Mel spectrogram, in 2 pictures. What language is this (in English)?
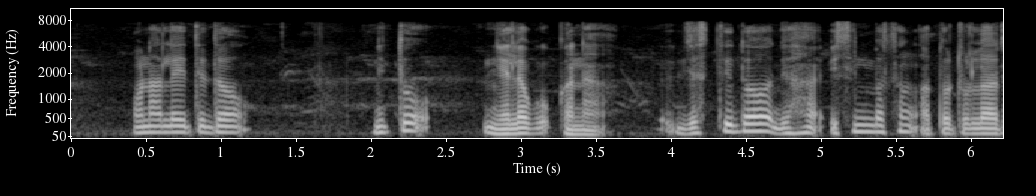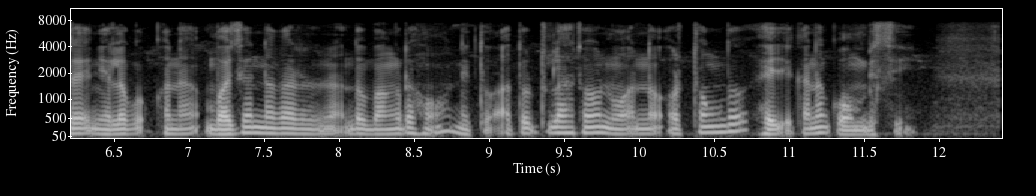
Santali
